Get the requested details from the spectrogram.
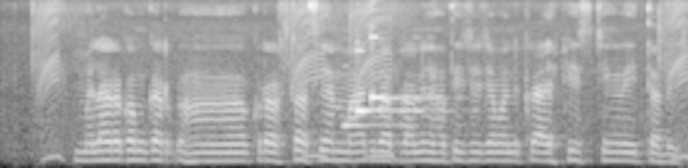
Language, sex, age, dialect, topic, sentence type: Bengali, male, 18-24, Western, agriculture, statement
